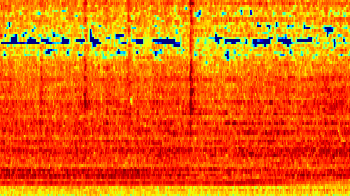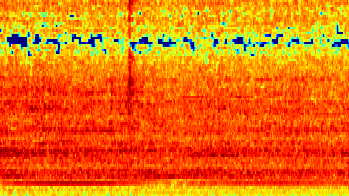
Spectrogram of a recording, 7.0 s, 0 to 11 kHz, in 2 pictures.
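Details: Homemade propane-tank ball mill, belt-driven motor run off a battery charger drawing about 2 amps: steady even rolling rumble with hiss on top, no knocks or surges; turning smoothly.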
